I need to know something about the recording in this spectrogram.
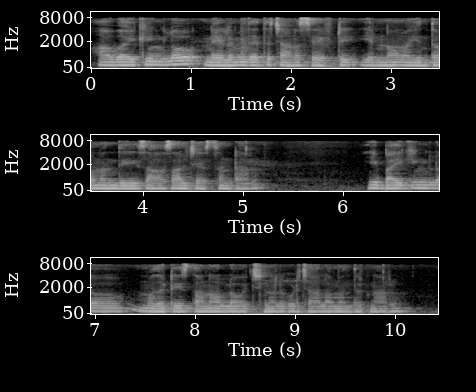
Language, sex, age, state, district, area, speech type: Telugu, male, 18-30, Andhra Pradesh, Krishna, urban, spontaneous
